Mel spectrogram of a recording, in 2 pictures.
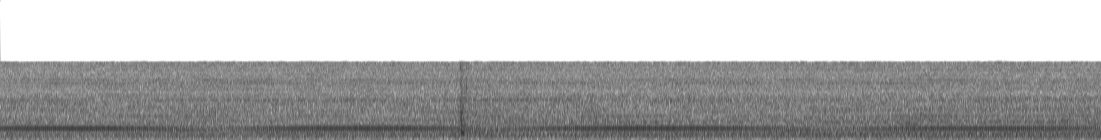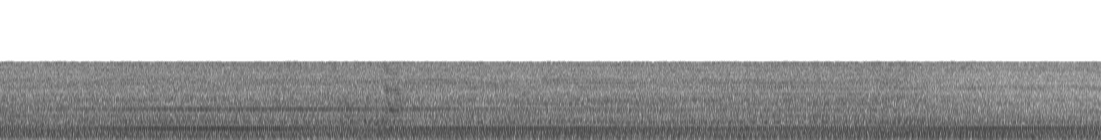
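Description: Hydraulic scrap-metal baler's electric motor and pump running steadily with no press stroke under way: an even hum with a few steady tones, and one sharp click about four and a half seconds in.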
